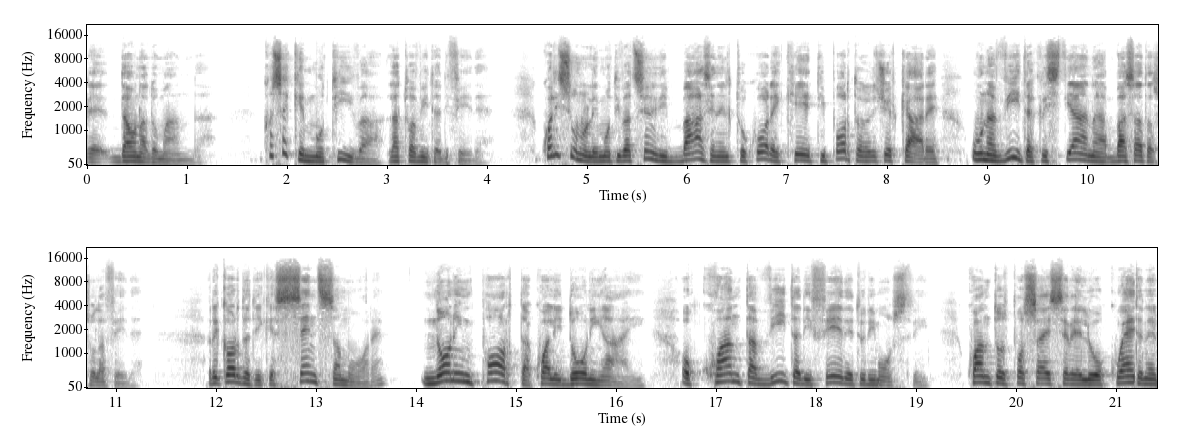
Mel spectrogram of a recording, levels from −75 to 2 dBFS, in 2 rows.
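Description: Compressed frames skipped at 3.60 s after "motiva la tua vita", at 18.62 s after "vita di fede tu", and at 21.18 s. Whole frames are lost, consistent with frames of about 23 ms, so the speech jumps ahead by roughly 50, 70, and then 100 ms.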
